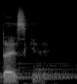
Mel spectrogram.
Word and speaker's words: Daisuke: I pronounce it Daisuke.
